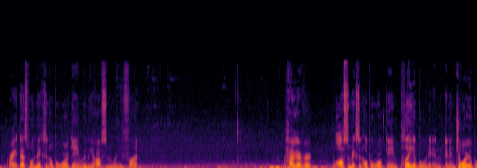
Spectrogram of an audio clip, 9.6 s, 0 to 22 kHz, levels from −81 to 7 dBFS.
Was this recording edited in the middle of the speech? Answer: no; 0 cuts

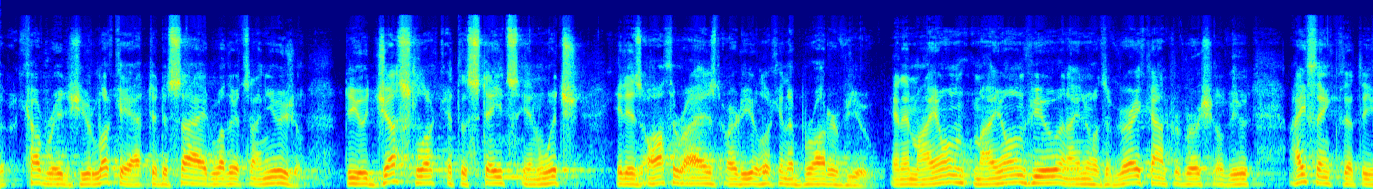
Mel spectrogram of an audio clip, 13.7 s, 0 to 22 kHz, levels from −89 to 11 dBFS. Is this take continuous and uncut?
no; 1 cut; at 8.8 s

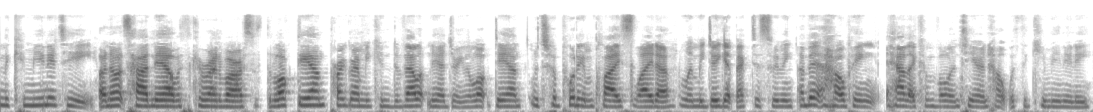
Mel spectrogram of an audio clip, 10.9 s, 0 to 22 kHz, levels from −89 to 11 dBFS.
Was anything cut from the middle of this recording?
no; 0 cuts

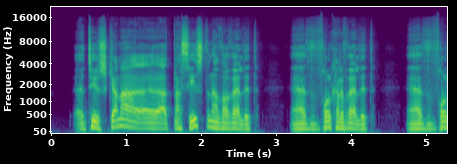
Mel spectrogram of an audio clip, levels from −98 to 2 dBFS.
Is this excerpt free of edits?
no; 1 cut; at 3.9 s

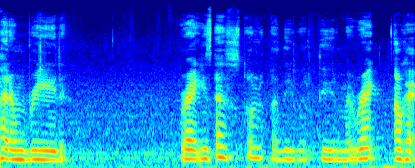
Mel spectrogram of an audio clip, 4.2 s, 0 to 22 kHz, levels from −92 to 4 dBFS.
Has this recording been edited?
yes; 2 cuts; at 2.1 s, 2.6 s

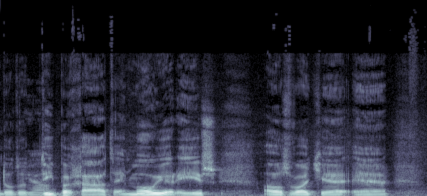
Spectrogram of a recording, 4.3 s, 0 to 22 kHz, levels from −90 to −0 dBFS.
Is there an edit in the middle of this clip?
no; 0 cuts

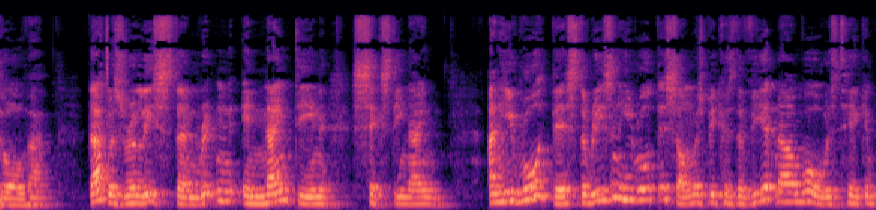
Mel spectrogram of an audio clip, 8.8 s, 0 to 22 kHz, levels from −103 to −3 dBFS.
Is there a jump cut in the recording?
yes; 1 cut; at 1.1 s

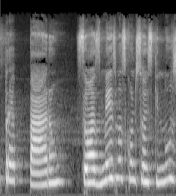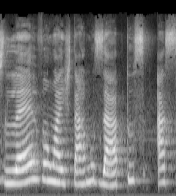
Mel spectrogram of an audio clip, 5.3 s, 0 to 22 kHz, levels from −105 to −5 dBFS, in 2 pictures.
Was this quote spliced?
yes; 1 cut; at 1.1 s

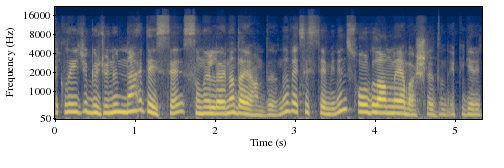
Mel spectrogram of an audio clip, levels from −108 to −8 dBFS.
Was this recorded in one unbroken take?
no; 1 cut; at 3.0 s

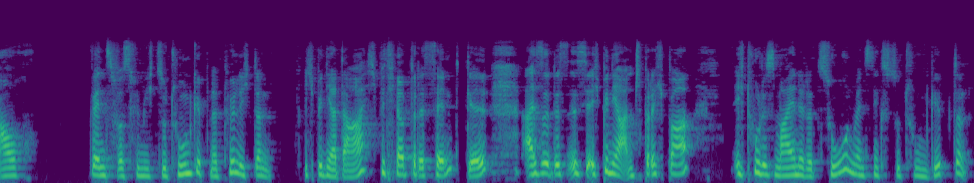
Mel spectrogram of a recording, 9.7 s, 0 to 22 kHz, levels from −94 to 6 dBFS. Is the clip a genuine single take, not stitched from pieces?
yes; 0 cuts

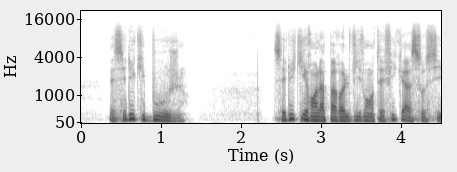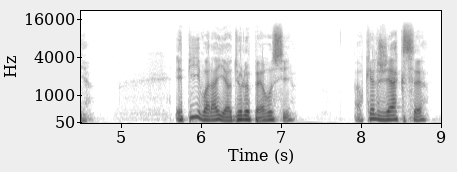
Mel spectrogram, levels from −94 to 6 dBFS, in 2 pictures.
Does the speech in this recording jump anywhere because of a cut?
no; 0 cuts

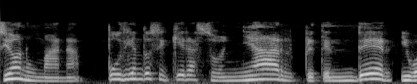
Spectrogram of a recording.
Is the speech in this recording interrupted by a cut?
no; 0 cuts

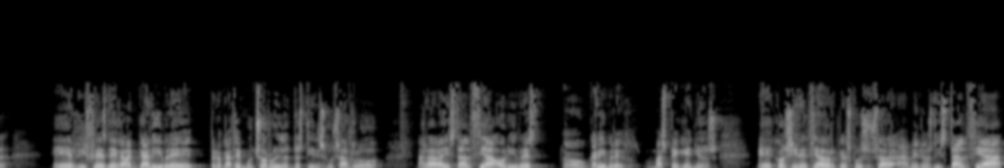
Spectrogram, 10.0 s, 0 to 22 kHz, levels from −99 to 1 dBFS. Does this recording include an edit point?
no; 0 cuts

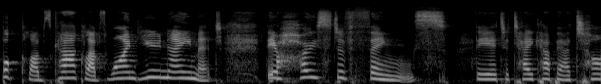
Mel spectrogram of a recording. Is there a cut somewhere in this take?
yes; 3 cuts; at 1.4 s, 2.8 s, 4.7 s

